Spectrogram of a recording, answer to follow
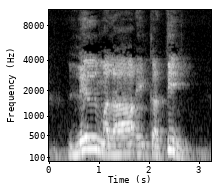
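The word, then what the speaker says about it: لِلْمَلَائِكَةِ: So the pronunciation will be lil. Don't pronounce this alif here. Don't even write this alif there. Lil malaikati, to the angels.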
